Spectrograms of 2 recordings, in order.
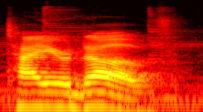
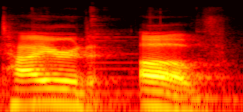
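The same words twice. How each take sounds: First: The d sound runs into the second word. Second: A small gap separates the two words. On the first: The speaker calls it right. "We would say tired of. Kind of sounds like dove" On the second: The speaker calls it wrong. "we wouldn't say tired of. We don't put that little gap there"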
